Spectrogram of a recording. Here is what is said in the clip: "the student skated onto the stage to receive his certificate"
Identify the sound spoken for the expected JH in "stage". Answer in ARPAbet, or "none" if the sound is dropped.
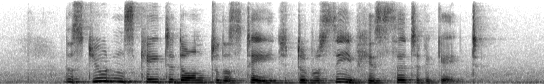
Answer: JH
